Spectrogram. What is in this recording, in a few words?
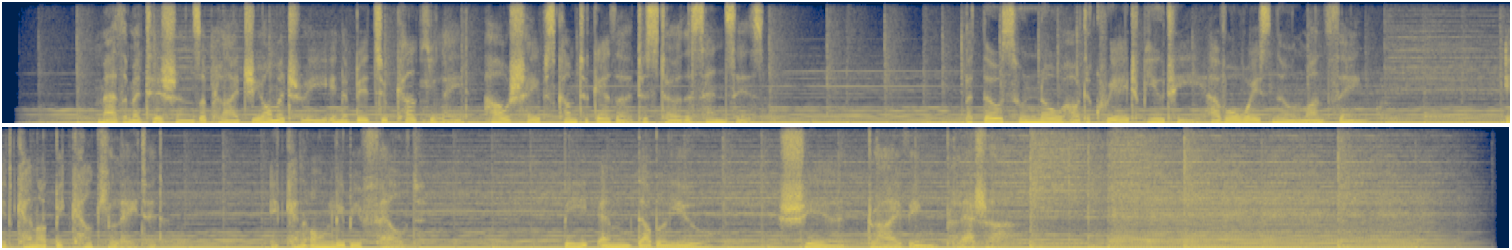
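German, female, English Commercial; BMW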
